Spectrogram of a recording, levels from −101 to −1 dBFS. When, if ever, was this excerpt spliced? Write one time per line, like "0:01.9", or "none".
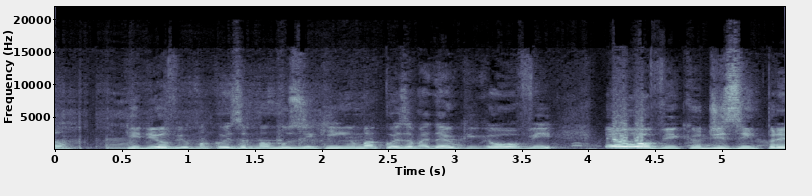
none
